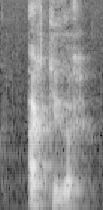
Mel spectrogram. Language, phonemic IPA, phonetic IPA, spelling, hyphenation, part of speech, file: Dutch, /ˈɑrtyr/, [ˈɑrtyːr], Arthur, Ar‧thur, proper noun, Nl-Arthur.ogg
- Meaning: a male given name from English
